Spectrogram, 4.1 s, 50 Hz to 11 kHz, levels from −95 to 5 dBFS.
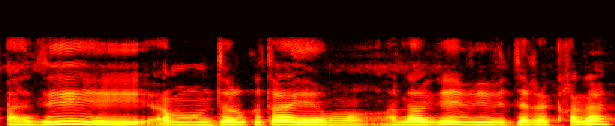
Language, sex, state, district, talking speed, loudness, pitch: Telugu, female, Andhra Pradesh, Annamaya, 90 wpm, -15 LUFS, 200 Hz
